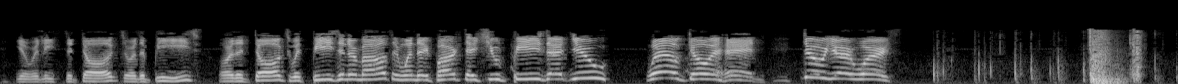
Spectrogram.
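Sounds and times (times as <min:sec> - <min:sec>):
speech: 0:00.2 - 0:09.4
light quick taps or steps: 0:04.9 - 0:05.7, 0:09.0 - 0:11.7
door being shut and locked: 0:10.8 - 0:11.5.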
